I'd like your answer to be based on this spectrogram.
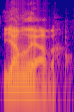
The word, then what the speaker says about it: Iamaleava: How does Nico Iamaleava, I'm going to butcher that all year long. – You got this. – I got nailed it the second time, though. – Iamaleava.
